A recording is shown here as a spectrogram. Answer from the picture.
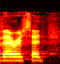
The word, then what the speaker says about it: Erised: Did I say that right? The Mirror of Erised? Yeah, I'm getting a couple nods. Good. Okay, said it right.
